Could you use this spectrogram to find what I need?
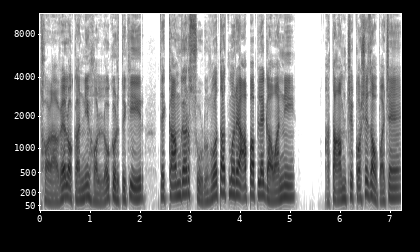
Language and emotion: Goan Konkani, fearful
